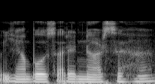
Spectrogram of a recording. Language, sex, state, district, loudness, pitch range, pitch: Hindi, male, Bihar, Gaya, -15 LUFS, 120-130 Hz, 120 Hz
